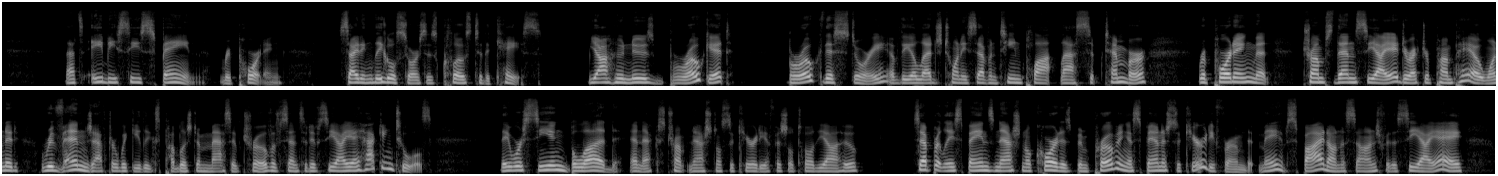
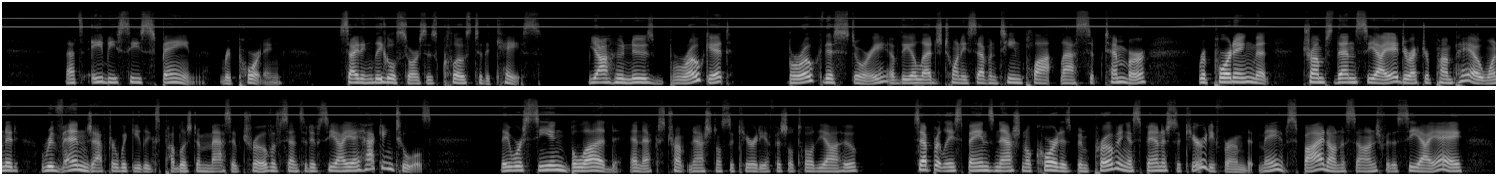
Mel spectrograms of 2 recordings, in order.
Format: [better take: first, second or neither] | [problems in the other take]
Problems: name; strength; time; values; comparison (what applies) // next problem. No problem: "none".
first | high-pitched whine; loud; throughout; 6.5 kHz, 10 dB below the speech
